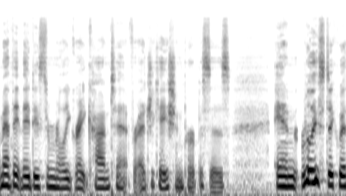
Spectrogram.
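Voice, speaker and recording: This woman talks very fast with a Southern US accent and vocal fry. Her pitch is very deep and low, with ordinary pitch variation. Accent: Southern US (Georgia). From US South, Georgia. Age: 50s. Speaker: social media creator; podcast guest. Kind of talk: casual chat. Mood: earnest, emotional at times. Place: studio. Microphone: studio mic.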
